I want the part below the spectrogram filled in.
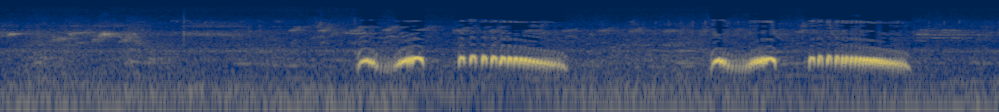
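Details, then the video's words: Spotted dove with a 'giọng son' voice, a decoy bird calling to lure wild doves: two short clipped coos, then a long, rough, falling coo, with the phrase given twice. Faint chirps of other birds sound in the background. "Chim Cu Gáy GIỌNG SON kích bổi| | tiếng cu gáy gáy gọi , thúc kích mồi, gọi bổi đến"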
